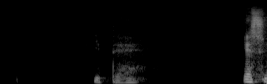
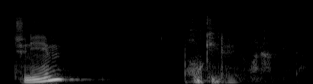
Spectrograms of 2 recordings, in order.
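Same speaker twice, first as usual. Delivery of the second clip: whisper; 5 semitones lower, 3 dB quieter than usual. Retold or imitated. Blind man's plea.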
